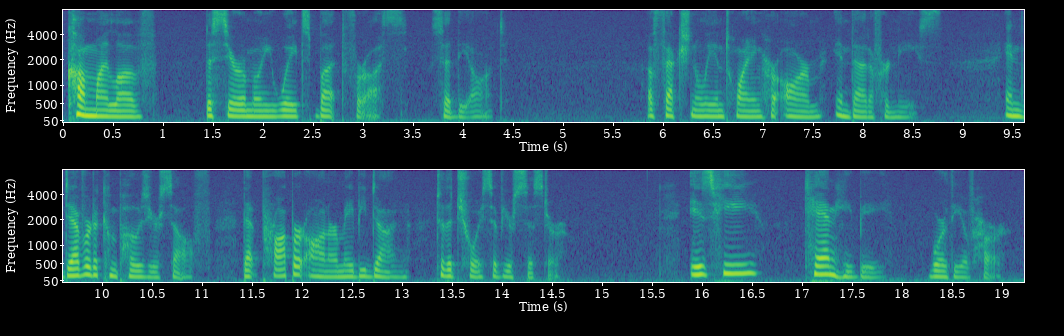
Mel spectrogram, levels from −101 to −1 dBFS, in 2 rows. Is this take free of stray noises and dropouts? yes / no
yes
